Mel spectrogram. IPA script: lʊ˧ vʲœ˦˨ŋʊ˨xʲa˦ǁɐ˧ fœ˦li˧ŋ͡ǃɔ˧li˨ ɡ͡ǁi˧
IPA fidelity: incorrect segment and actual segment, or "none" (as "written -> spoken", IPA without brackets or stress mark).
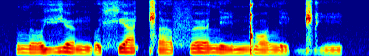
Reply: none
